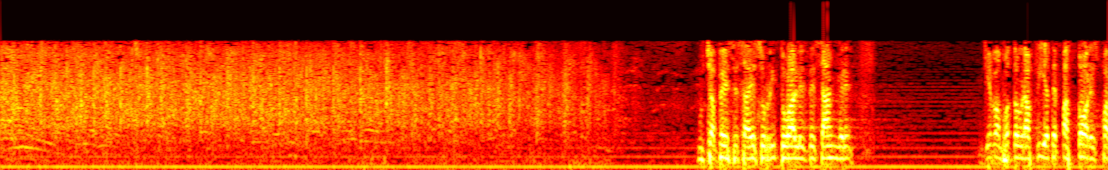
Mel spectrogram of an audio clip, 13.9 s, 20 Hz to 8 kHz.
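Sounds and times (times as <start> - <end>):
congregation clapping during a religious testimony: 0.0 - 8.4
speech: 8.7 - 10.8, 12.3 - 13.8.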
